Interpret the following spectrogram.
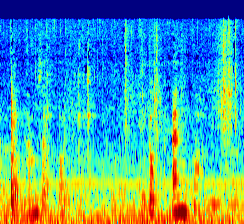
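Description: Light clinks of chopsticks against a bowl at a restaurant table, a few sharp taps over a steady low room hum.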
